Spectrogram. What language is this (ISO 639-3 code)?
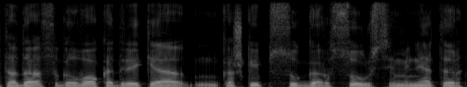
lit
